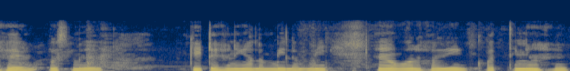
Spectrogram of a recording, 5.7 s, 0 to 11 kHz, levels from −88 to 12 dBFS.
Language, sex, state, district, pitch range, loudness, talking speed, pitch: Hindi, female, Uttar Pradesh, Jalaun, 225-245 Hz, -13 LUFS, 115 wpm, 235 Hz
